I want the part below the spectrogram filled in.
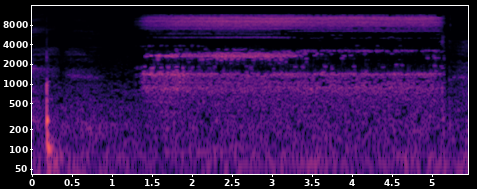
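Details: Triumph Sprint ST fuel tank front breather pipe, previously kinked and forcing fuel out of the filler cap; steady hiss of air blown freely through the straightened pipe shows the breather is now clear.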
